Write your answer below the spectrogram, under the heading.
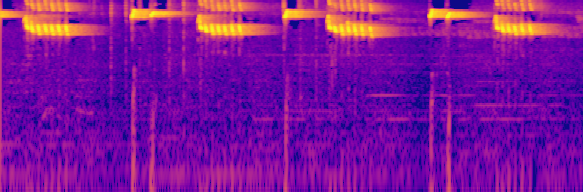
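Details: Common iora in song rich in cililin material, recorded on a phone camera: a steady pattern of one high whistled note followed by a quick descending run of five or six buzzy chips, repeated about every second.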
